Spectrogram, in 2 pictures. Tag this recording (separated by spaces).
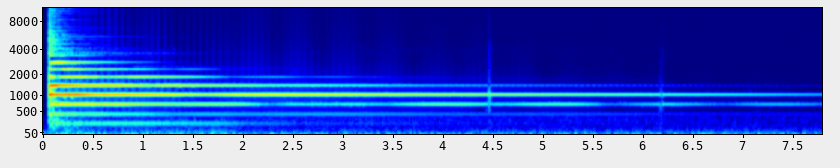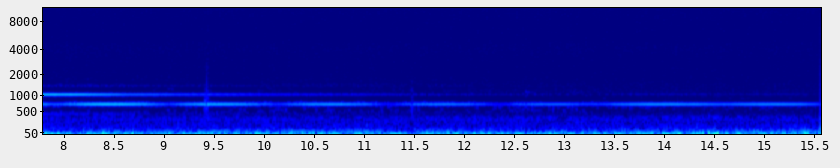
bells chimes decca-tree music orchestra sample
